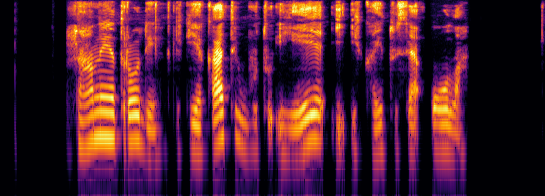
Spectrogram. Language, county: Lithuanian, Marijampolė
